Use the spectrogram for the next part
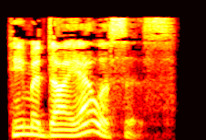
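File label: "hemodialysis", British English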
